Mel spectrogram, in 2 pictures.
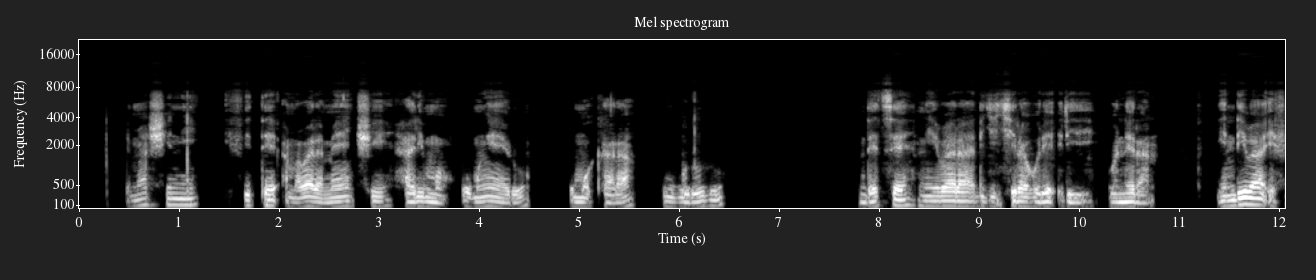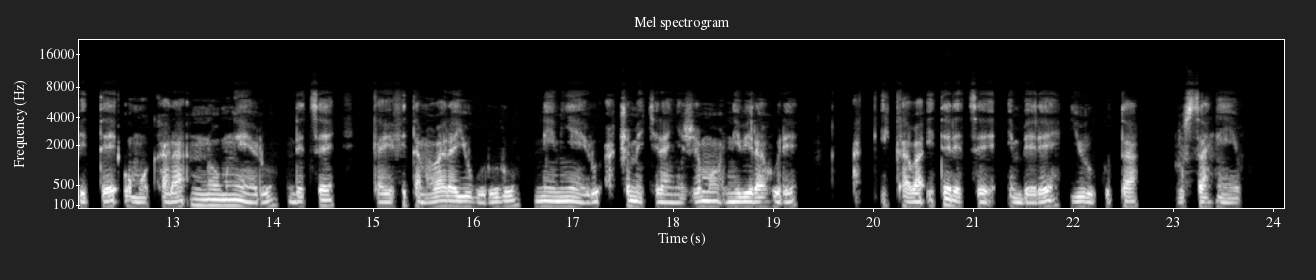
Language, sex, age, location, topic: Kinyarwanda, male, 25-35, Kigali, health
